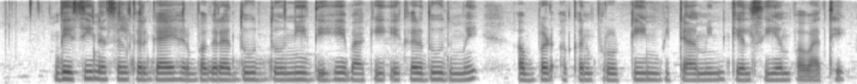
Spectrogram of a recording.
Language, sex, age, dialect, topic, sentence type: Chhattisgarhi, female, 18-24, Northern/Bhandar, agriculture, statement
